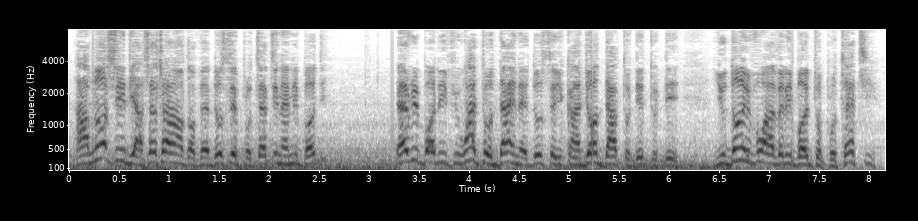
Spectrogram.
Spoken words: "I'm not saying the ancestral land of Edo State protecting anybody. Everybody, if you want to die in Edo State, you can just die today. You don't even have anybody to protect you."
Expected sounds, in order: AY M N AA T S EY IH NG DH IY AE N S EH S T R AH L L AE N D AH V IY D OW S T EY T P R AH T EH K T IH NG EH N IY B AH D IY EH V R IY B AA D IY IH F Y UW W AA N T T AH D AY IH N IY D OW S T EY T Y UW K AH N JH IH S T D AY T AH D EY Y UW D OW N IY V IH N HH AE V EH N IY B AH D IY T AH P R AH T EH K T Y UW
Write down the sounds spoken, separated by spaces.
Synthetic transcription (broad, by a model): AY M N AA T S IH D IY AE S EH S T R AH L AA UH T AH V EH D OW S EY P R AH T EH K T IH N EH N IY B AH D IY EH V R IY B AA D IY IH F Y UW W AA N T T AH D AY IH N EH D OW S EY Y UW K AH N JH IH S T D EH T AH D EY Y UW D OW N IY V IH N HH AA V EH N IY B AH D IY T AH P R AH T EH K T Y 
